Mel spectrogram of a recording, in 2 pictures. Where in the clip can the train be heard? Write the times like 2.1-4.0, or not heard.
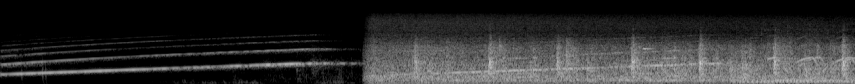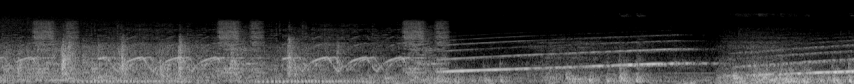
3.6-17.0.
